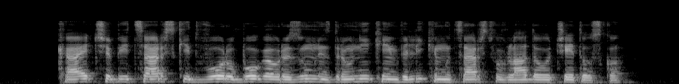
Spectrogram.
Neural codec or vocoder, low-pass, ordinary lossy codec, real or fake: none; none; none; real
